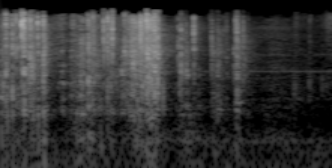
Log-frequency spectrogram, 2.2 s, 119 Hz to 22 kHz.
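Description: Paper wrapper of a 1988 Donruss baseball card wax pack crinkling and tearing as it is peeled open by hand: a rapid crackle that dies away about a second and a half in.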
